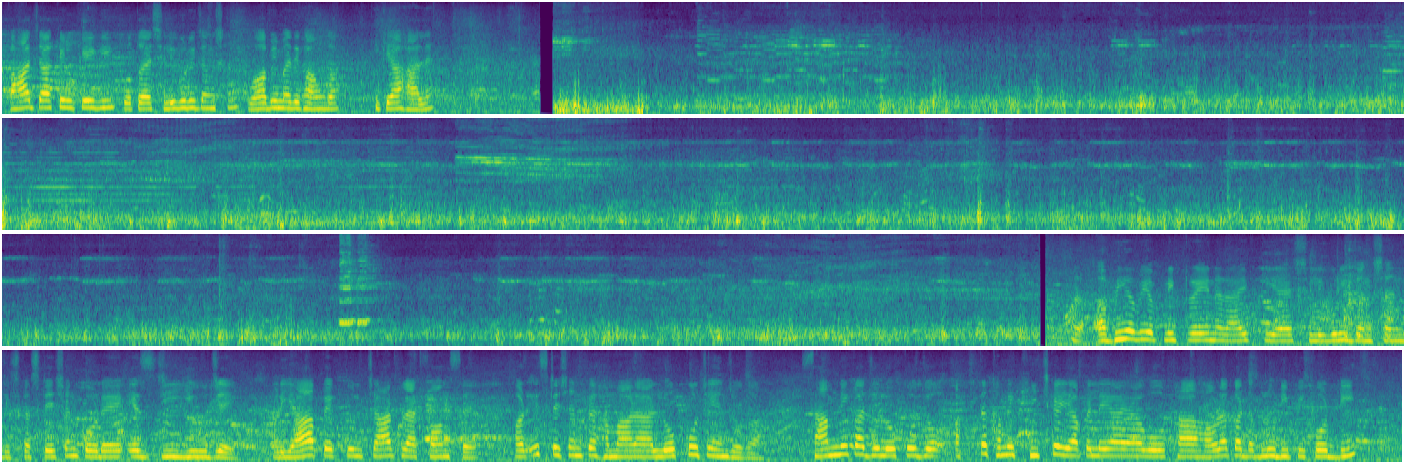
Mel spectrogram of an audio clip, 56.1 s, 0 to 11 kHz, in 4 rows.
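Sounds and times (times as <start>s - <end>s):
train coaches rumbling on track: 0.0s - 56.0s
train horn toot: 6.9s - 9.3s, 11.0s - 11.7s, 13.6s - 16.4s, 18.5s - 20.3s, 31.4s - 32.0s.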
